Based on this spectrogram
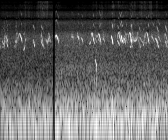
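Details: Four-day-old baby chicks out on fresh grass with their mother for the first time: a busy overlapping chorus of high, looping peeps, loudest toward the end, one brief click, over low background noise.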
